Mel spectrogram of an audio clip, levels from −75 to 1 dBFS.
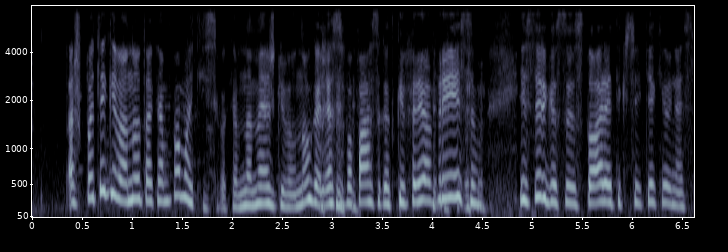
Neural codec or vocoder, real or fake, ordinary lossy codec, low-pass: none; real; Opus, 32 kbps; 7.2 kHz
